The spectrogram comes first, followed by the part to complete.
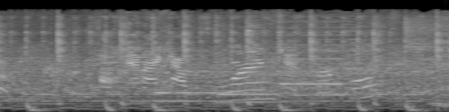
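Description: Background music with a steady beat, held synth notes and short swooping sounds that rise and fall.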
